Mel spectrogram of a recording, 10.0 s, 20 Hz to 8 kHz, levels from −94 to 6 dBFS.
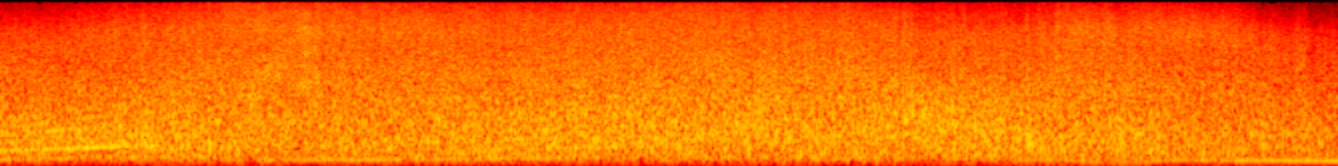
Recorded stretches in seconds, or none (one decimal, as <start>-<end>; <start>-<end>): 0.0-1.8; 2.4-10.0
